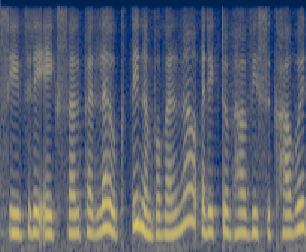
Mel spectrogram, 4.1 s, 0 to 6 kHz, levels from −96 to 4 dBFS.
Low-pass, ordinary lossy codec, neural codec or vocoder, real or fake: 5.4 kHz; none; codec, 16 kHz, 0.2 kbps, FocalCodec; fake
